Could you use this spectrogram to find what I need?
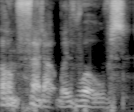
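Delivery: loud, slow grumbling chief; the brigand chief, fed up; slow loud complaint from the chief; gruff chief. A narrator's reading. Chief voiced in story.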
